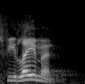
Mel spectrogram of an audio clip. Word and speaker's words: Philemon: And I want to tell you right up front that I pronounced this name incorrectly. The proper pronunciation is Philemon.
